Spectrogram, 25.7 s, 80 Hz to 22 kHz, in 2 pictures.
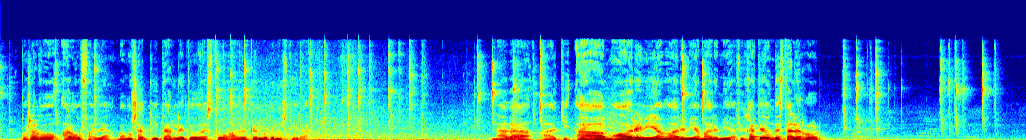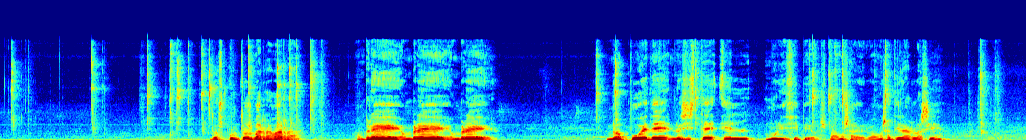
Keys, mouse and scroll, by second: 0.7 ctrl+p, 1.2-4.8 typing, 5.1 Return, 6.2 ctrl+p, 6.4 ctrl+a, 8.8 ctrl+p, 10.6 ctrl+a, 11.8 alt+f, 11.9 alt+f, 12.3 alt+f, 13.0 alt+f, 13.9 alt+b, 14.6-16.4 typing, 16.7 Return, 20.5 ctrl+p, 21.6-23.9 typing, 25.1 Return.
